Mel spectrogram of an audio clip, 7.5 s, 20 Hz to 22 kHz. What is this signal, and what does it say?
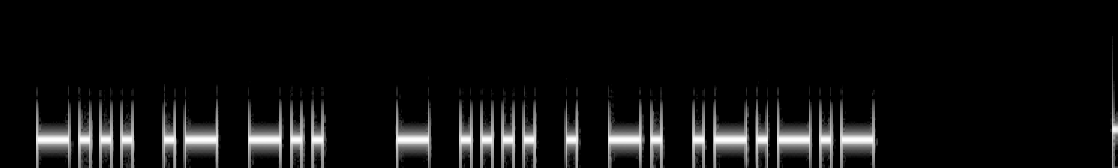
Morse code, heard as a keyed tone, about 17 wpm, 700 Hz. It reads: BAD THEN.
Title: Sentences from Top 700 Words 17wpm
